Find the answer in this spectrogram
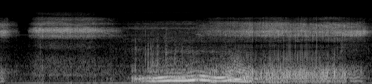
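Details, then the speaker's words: Two men snoring, one loudly, recorded in a room: a loud, rough snore with a rattling, wavering tone in its second half over steady room hiss; ordinary snoring. "Aquí están los ronquidos de los coses aquí"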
